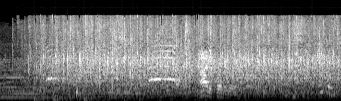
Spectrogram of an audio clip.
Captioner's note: audience applauding; audience cheering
